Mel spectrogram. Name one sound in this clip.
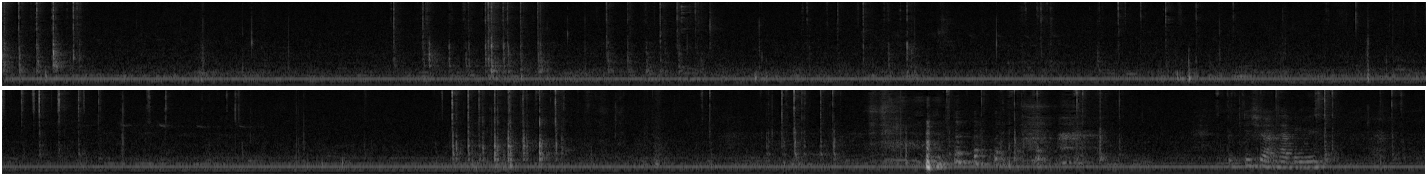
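A parrot's claws tap and click on a hard tabletop.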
